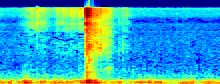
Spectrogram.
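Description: Washi tape and paper being handled on a desk: one short, crisp rustle a little under a second in, over faint room hum.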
